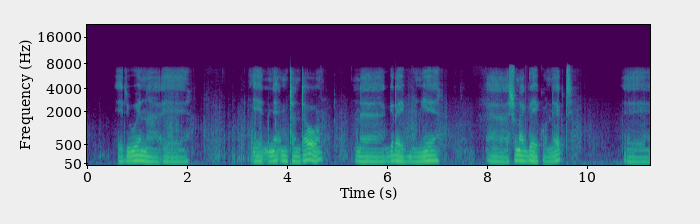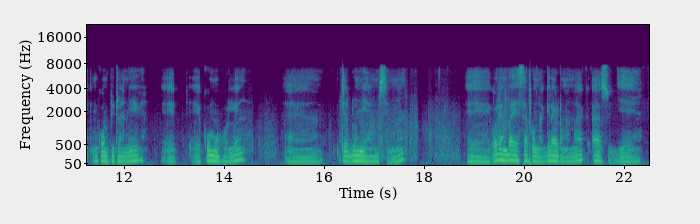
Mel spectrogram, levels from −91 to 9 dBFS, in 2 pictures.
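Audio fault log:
4.66–4.69, 7.08–7.12, 8.73–8.86, 9.74–9.78 and 14.14–14.22 s, concealed Bluetooth headset packet loss: the headset link dropped about 30 to 45 ms at a time, patched by repeating the last stretch of waveform. That gives brief buzzy held tones and a small warble where real audio resumes, with the 8.73 and 14.14 s spots broken into scattered bits.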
